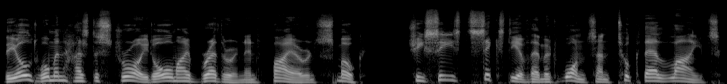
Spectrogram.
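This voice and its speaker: A man's voice: fairly high pitch, lively intonation, a little slow, dry recording, studio quality. Man voicing an earnest little talking straw. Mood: plaintive. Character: talking straw, earnest survivor bemoaning its lot.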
